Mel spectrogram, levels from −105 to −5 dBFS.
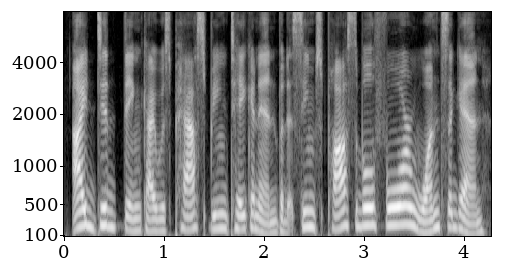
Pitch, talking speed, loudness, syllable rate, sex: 180 Hz, 225 wpm, -18 LUFS, 4.9 syllables/s, female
